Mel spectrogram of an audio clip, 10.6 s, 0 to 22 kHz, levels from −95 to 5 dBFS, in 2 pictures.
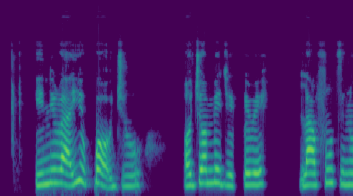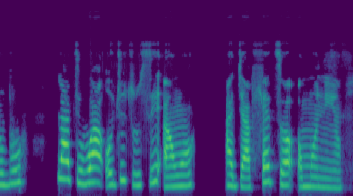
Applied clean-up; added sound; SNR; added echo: neural mask model Resemble Enhance denoiser.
